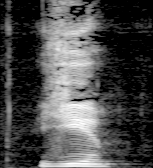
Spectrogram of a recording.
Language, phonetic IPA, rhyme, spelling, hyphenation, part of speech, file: Ukrainian, [jɛ], -ɛ, є, є, character / verb, Uk-є.ogg
- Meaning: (character) The eighth letter of the Ukrainian alphabet, called є (je) and written in the Cyrillic script; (verb) 1. present indicative of бу́ти (búty): am, is, are 2. there is, there are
